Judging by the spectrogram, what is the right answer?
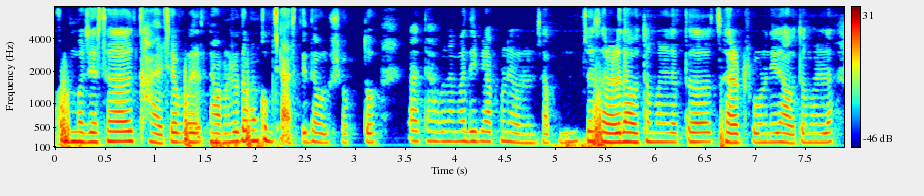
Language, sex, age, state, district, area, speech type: Marathi, female, 30-45, Maharashtra, Wardha, rural, spontaneous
